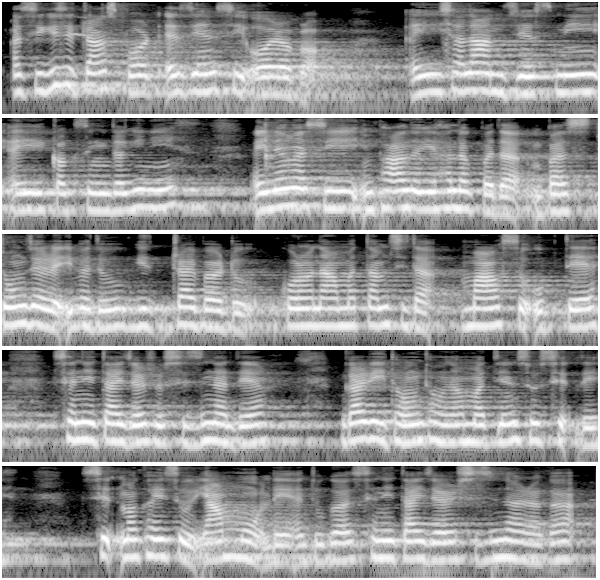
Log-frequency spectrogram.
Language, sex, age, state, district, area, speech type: Manipuri, female, 18-30, Manipur, Kakching, rural, spontaneous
